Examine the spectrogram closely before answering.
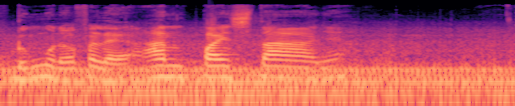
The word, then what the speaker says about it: Alpinestars: Tôi thấy nhiều người đọc là Alpinesta, nhưng mà đọc đúng của nó phải là Alpine Star nhé. Alpine Stars. Và nó có chữ S chứ không phải là chữ T ở cuối.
